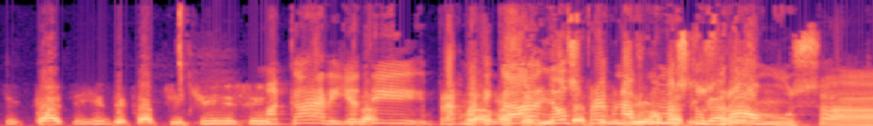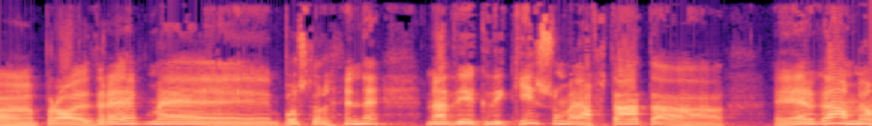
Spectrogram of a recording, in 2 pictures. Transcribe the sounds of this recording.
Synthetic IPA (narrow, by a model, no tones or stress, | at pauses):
ikɐt̪iʝined̪ekɐpcicinisimɐkɐɾiʝɐt̪ipɾɐɣmɐt̪ikɐːʎo̞spɾe̞pinɐvɣume̞st̪uzðɾo̞muspɾo̞e̞ðɾe̞mepo̞st̪o̞lene̞nɐðie̞kðicisume̞ɐft̪ɐt̪ɐ | e̞ɾɣɐme̞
